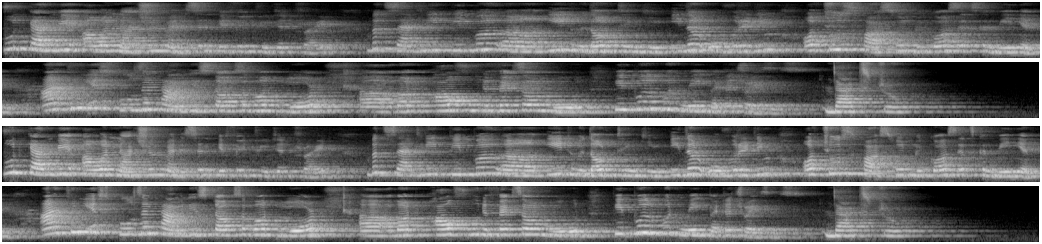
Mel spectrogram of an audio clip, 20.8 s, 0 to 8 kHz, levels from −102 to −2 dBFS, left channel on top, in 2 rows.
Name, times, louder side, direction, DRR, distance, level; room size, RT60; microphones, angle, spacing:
voice 1, 0.0-3.2 3.6-7.7 8.0-10.3 10.8-16.2 16.5-18.2, right 2 dB, 80° right, 4 dB, 0.8 m, -27 dB
voice 2, 18.6-19.4, left 1 dB, 10° left, 6 dB, 0.3 m, -29 dB
7.0 x 3.1 x 5.4 m, 1.4 s
head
